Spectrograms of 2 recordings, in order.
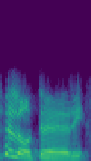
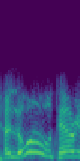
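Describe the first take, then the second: First: Slow, loud, cold hello; drawn-out hostile hello; mean greeting. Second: High, loud, sing-out hello; over-the-top happy hello; excited greeting. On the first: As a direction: imitate a glaring aunt's unfriendly greeting. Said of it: "she just gave me this mean look". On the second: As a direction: imitate the aunt's delighted greeting. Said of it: "usually she's so excited to see me". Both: Retold or imitated.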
